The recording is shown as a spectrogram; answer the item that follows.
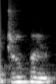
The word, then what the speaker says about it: Drupal: It's a Dutch word, Drupal. It's mean that how it's spelled. Truppel.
